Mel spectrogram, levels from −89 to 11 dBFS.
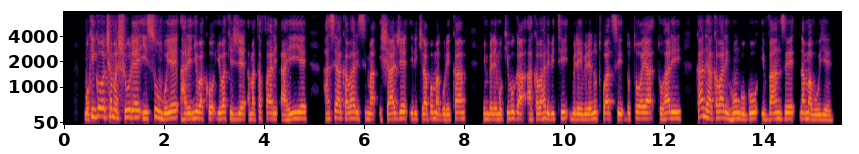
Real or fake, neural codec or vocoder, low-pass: fake; codec, 16 kHz in and 24 kHz out, 1 kbps, XY-Tokenizer; 7.2 kHz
